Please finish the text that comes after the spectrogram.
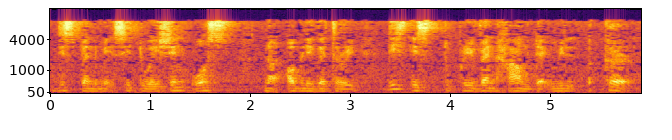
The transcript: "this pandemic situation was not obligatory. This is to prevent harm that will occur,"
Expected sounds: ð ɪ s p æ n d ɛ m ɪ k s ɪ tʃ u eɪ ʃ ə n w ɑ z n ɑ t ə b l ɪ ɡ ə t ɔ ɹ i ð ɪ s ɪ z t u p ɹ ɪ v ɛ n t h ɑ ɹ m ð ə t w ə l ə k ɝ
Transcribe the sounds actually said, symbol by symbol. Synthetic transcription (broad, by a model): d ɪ s p æ n d ɛ m ɪ k s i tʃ u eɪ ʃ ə n w ɑ s n ɑ t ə b l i ɡ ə t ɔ ɹ i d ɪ s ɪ s t u p ɹ ɪ v ɛ n t h ɑ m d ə t w ə l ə k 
